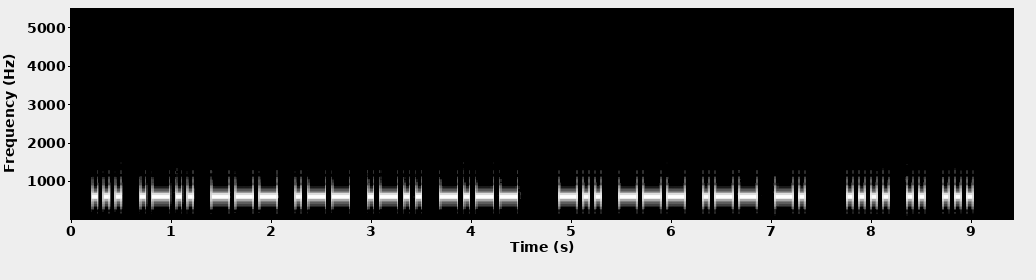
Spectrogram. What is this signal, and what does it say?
Morse code, heard as a keyed tone, about 20 wpm, 600 Hz. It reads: SLOWLY DOWN HIS
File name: cw-books / winnie-the-pooh / winnie-20wpm-page-0025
